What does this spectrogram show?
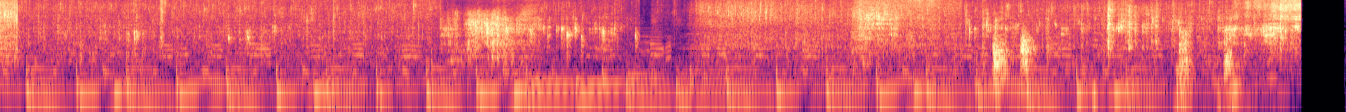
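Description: Breaded basa fish fillets shallow-frying in rice oil in a frying pan, the oil sizzling and swelling louder a few times as the fillets are turned and lifted out with metal tongs. Light background music underneath; the sound cuts off suddenly near the end.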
